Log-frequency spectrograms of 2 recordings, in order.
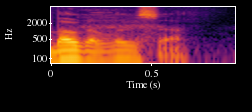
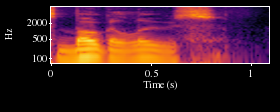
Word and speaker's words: Bogalusa: Now, the people that are from that area, they don't pronounce it Bogalusa. It's Bogaloose.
